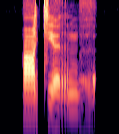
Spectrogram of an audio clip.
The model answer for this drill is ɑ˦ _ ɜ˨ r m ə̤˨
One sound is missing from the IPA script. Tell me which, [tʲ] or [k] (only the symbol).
tʲ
